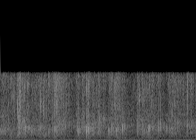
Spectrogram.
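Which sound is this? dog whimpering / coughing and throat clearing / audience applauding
audience applauding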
